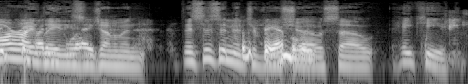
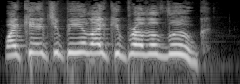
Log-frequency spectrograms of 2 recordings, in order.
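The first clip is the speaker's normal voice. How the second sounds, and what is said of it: Old Jewish lady character voice. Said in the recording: “old Jewish lady impression ... It's hard to do a Russian accent.”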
